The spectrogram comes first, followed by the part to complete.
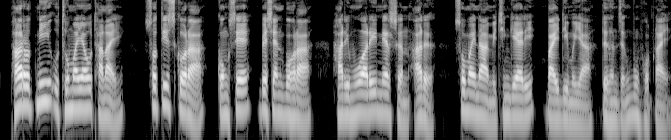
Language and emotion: Bodo, neutral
